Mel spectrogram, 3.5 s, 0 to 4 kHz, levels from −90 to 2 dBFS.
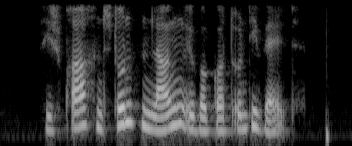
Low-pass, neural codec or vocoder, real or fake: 3.6 kHz; vocoder, 44.1 kHz, 128 mel bands every 512 samples, BigVGAN v2; fake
